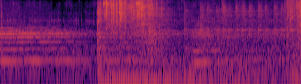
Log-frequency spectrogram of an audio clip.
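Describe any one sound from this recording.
A heavy metal door slides open with a loud rumble.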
